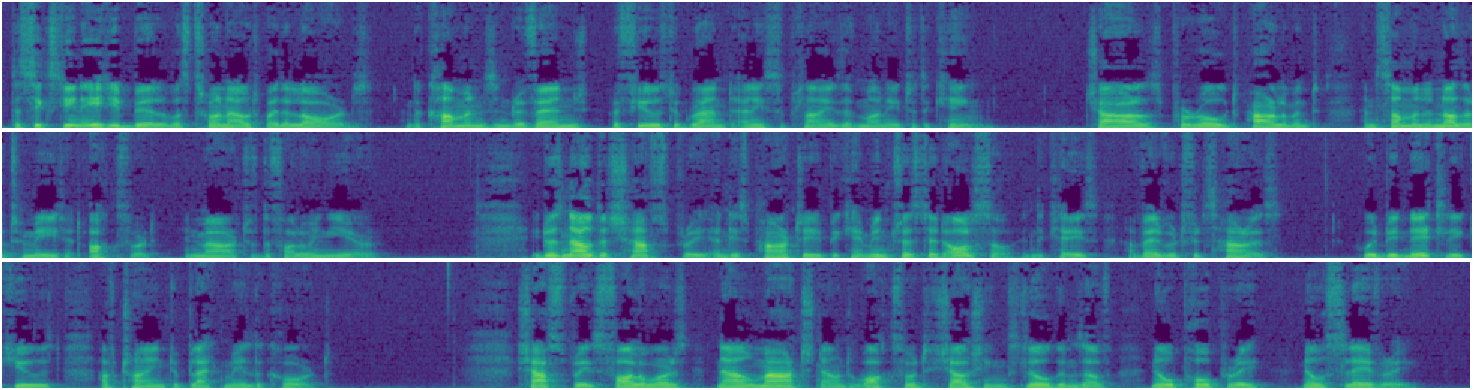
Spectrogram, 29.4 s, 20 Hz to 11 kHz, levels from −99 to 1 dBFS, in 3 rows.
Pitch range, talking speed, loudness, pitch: 105-125 Hz, 170 wpm, -30 LUFS, 115 Hz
